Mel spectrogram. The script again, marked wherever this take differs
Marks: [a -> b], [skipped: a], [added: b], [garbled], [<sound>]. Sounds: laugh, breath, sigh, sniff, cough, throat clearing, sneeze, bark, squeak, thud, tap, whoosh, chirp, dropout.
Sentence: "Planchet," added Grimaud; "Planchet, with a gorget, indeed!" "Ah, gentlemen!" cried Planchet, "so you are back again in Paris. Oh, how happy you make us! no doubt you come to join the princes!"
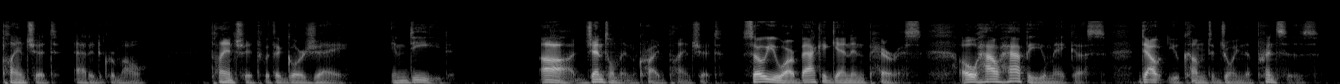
"Planchet," added Grimaud; "Planchet, with a gorget, indeed!" "Ah, gentlemen!" cried Planchet, "so you are back again in Paris. Oh, how happy you make us! [skipped: no] doubt you come to join the princes!"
